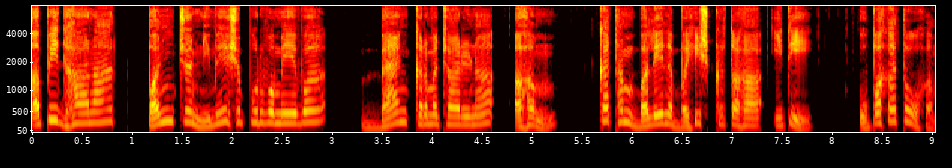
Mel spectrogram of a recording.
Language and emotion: Sanskrit, surprised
